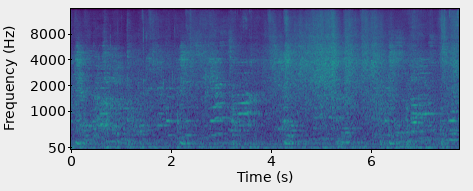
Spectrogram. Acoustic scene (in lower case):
restaurant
